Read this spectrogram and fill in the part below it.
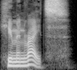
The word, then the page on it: human rights: American English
